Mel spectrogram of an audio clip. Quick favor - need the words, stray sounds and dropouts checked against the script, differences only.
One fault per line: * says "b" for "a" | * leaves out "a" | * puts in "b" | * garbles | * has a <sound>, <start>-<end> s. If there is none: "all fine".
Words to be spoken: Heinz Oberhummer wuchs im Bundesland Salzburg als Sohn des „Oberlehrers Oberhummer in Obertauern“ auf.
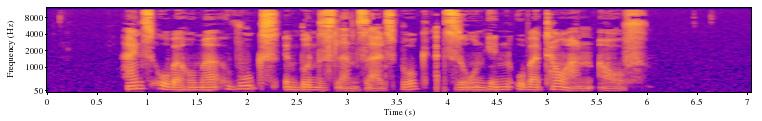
* has a dropout, 3.9-4.0 s
* leaves out "des Oberlehrers Oberhummer"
